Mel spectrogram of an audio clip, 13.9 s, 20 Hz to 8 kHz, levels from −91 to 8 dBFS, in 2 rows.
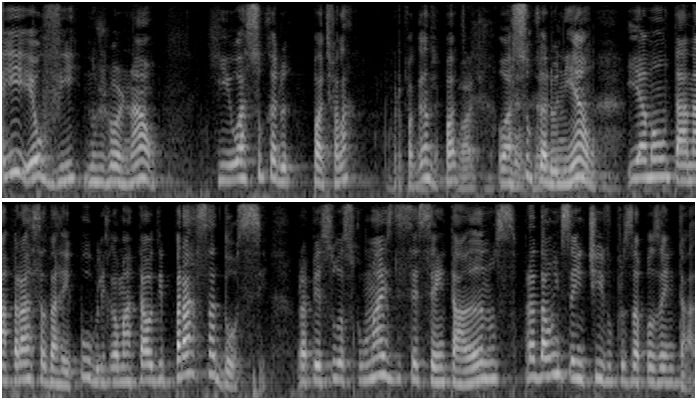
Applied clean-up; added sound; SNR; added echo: none; none; none; none.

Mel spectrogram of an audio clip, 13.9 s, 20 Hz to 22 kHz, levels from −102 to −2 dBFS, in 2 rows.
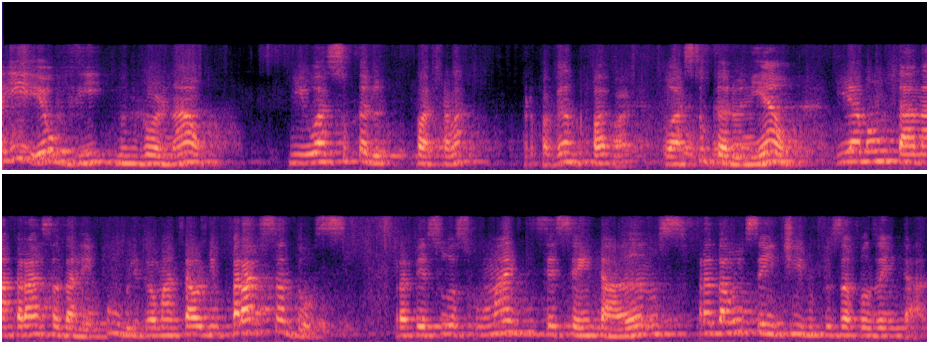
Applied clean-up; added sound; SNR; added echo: neural separator model SepFormer DNS4.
